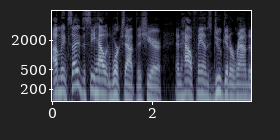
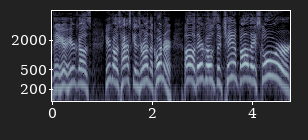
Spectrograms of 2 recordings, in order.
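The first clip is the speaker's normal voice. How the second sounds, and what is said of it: Old-time football announcer impression, high-pitched. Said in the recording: “That was a pretty good impersonation ... That's pretty good. That wasn't bad. ... the only impersonation I've ever heard you do that doesn't sound like Phil Simms ... It's like Phil Simms after you took a shot of a helium balloon”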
